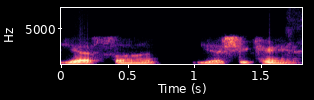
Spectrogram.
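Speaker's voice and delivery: dropped, deep, bassy put-on bass voice. Retelling how he answered his son, with some bass in his voice. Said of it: "I put some bass in my voice".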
